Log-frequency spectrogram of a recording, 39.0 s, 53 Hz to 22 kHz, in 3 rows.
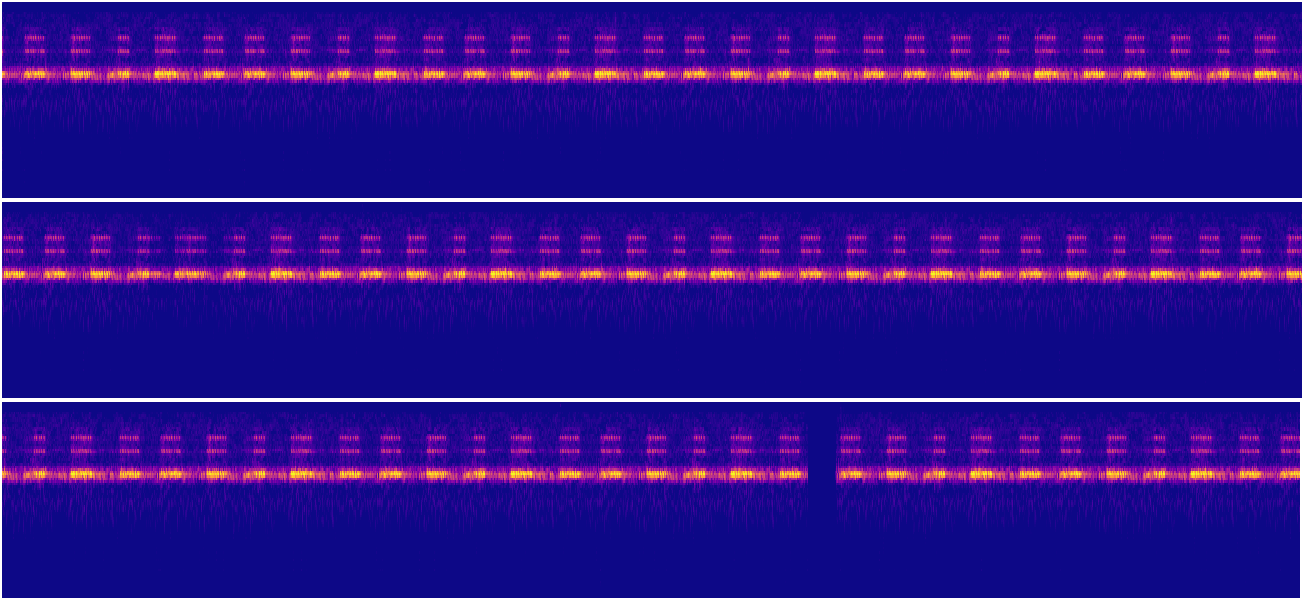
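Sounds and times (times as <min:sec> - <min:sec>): cricket chirping: 0:00.0 - 0:38.9.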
